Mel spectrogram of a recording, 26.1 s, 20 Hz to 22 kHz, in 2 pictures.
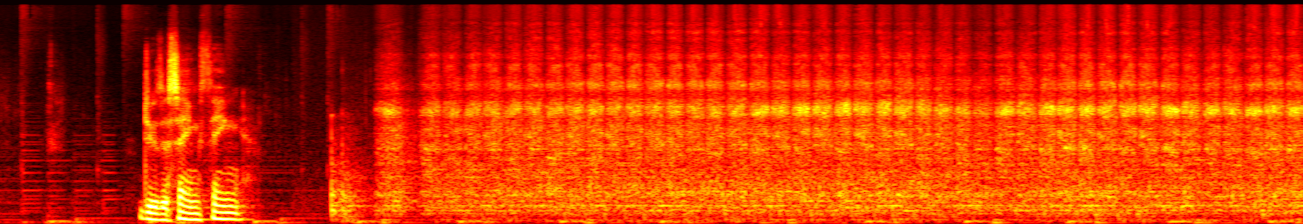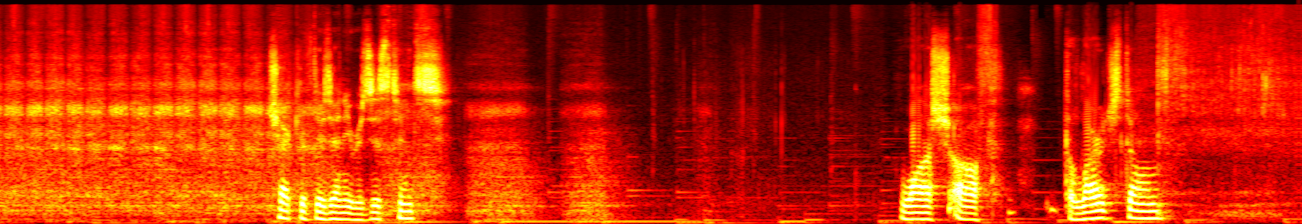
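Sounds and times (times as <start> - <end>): gritty scraping on sharpening stone: 3.8 - 19.5.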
